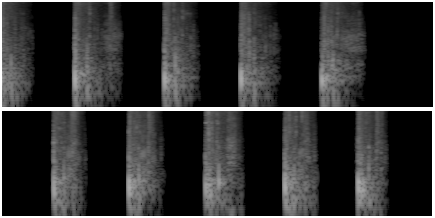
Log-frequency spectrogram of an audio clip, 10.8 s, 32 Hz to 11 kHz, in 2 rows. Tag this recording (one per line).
boot
boots
clean
dr05
feet
field
floor
foot
footstep
ground
interior
recording
run
tascam
tile
tiles
walk
walking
